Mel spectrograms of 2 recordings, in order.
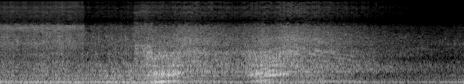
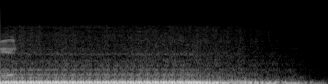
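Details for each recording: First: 1968 Pontiac Ventura warming up after being resurrected: even running with two clean throttle blips that rise and settle smoothly, no misses or knocks; normal running. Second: Vehicle restart after short drive, turbo 400 transmission whine noted, good oil pressure and water temp: engine catches, runs lumpy and uneven, then stumbles and dies within seconds; abnormal starting noise, cause unclear.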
